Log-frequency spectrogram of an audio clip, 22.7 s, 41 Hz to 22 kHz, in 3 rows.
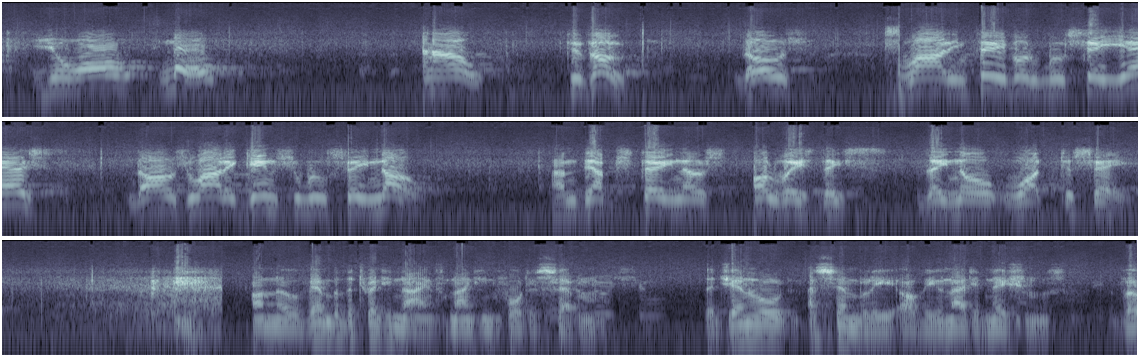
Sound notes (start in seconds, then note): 15.4 crowd laughing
